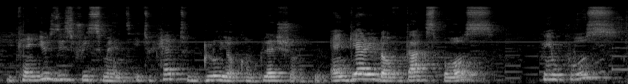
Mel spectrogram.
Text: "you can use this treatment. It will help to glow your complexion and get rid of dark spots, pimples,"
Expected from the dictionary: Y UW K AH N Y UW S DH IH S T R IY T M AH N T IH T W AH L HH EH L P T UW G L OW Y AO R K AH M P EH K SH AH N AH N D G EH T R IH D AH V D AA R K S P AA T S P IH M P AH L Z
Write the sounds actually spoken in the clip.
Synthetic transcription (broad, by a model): Y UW K AH N Y UW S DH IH S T R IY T M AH N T IH T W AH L HH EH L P T UW G L OW Y AO K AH M P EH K SH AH N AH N G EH R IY D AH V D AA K S F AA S P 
